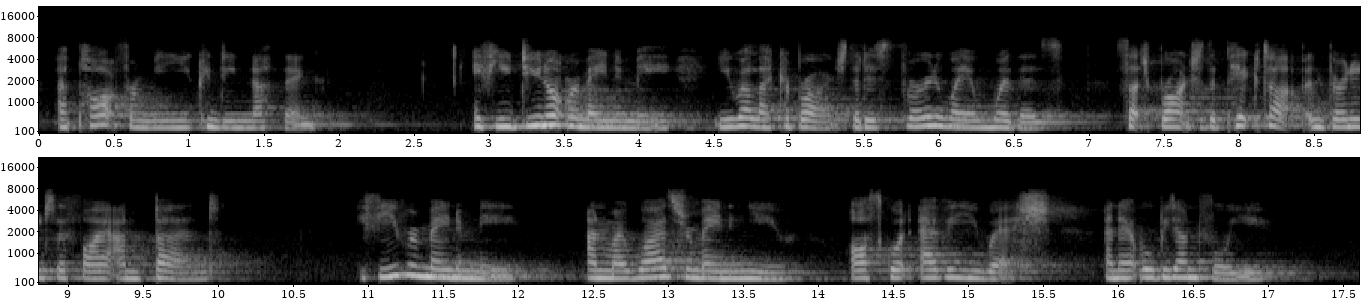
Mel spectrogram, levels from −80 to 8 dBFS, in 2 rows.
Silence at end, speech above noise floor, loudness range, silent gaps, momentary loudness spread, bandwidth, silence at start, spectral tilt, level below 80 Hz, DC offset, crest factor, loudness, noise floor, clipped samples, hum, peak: 0.4 s; 39 dB; 4 LU; none; 14 LU; 7.6 kHz; 0.1 s; -5.5 dB/octave; -86 dBFS; under 0.1%; 20 dB; -27 LUFS; -65 dBFS; under 0.1%; none; -8 dBFS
